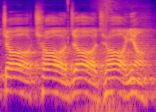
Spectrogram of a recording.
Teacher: वायु संघर्ष करके निकल रही है बाहर · चा वर्ग को हम स्पर्श संघर्षी व्यंजन भी कहते हैं।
